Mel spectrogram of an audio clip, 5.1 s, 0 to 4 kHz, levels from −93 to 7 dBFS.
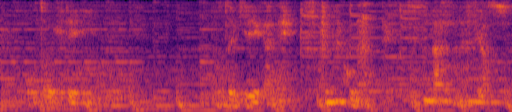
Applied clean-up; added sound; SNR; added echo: none; Electric guitar; 12 dB; reverberation time 0.4 s.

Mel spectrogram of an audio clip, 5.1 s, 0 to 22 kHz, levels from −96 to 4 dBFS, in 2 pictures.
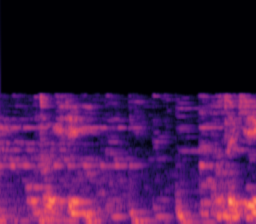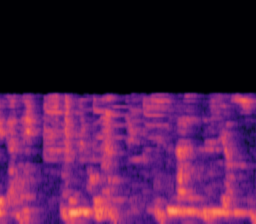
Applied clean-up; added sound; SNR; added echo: classical method WPE with log-MMSE.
